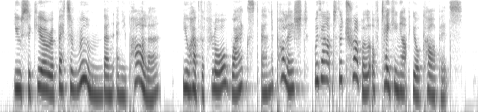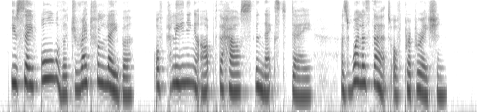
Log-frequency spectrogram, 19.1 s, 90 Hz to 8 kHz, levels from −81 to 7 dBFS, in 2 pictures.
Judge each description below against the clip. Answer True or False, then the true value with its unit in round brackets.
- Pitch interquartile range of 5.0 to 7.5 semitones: True (5.3 semitones)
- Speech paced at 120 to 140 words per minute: True (135 wpm)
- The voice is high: True (225 Hz)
